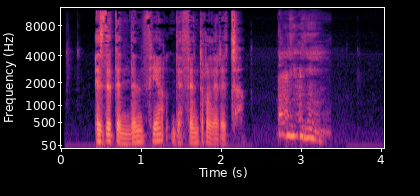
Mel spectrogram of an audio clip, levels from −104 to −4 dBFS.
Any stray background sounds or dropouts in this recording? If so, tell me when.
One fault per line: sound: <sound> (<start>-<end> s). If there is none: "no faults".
sound: throat clearing (2.7-3.4 s)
